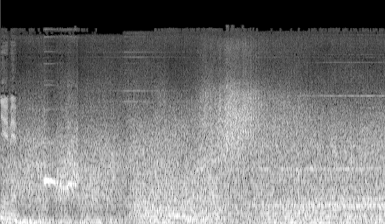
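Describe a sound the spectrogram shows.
A jet airliner's engines roar loudly.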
